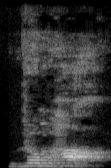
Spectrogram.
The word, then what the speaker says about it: ব্রহ্ম: আসবা ওকে যেমন দেখো যদি আমি বলি ব্রহ্ম দেখো তো এই ধ্বনিটা আছে না তাহলে এই ধ্বনিটা কি আগে ম আসবে পরে হ আসবে এটার উচ্চারণ কি হবে ব্রহ্ম ওকে তাহলে দেখো তো আগে ম আসলো পরে হ আসলো তাই দেখো তোমরা যখন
